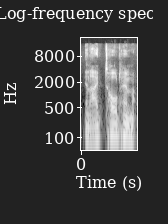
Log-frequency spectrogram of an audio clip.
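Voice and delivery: ordinary delivery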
